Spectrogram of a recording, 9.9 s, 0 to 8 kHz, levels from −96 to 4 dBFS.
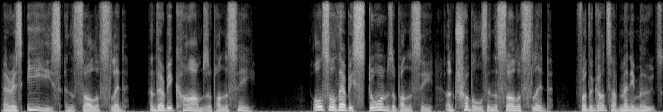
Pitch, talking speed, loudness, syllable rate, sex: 135 Hz, 210 wpm, -22 LUFS, 5.3 syllables/s, male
